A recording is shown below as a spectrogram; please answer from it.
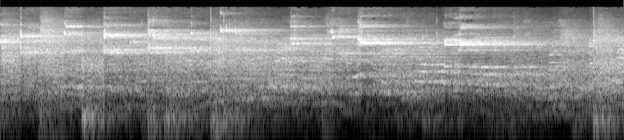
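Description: Many voices chattering and echoing in a sports hall, with a basketball bouncing on the wooden court a few times.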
